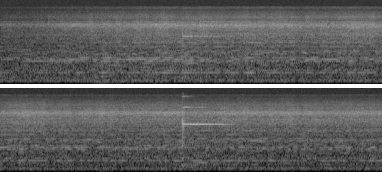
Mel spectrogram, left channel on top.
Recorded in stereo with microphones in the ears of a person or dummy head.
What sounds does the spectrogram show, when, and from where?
1.8 s a microwave: 75° right (ahead or behind), 2.5 m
